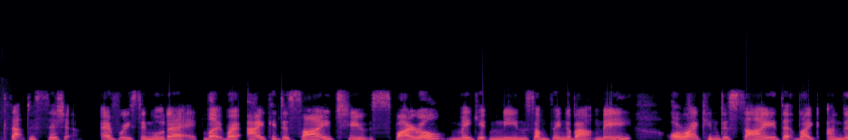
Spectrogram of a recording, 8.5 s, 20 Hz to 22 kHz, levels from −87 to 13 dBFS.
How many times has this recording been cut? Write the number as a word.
one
